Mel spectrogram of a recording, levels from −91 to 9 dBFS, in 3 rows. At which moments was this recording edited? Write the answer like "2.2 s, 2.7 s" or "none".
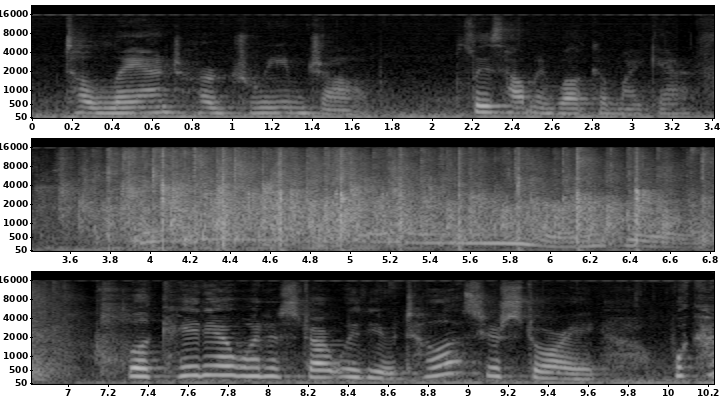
8.1 s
